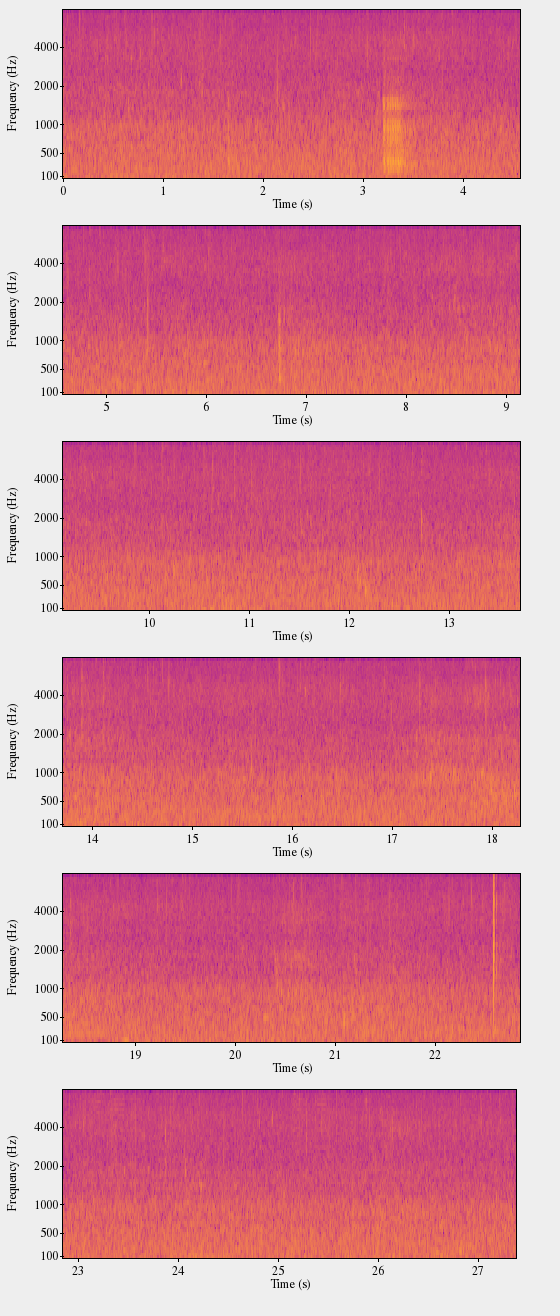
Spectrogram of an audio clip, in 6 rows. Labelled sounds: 3.1	3.5	croaking sound likely from a nearby submerged object, 1.2 to 1.7 kHz

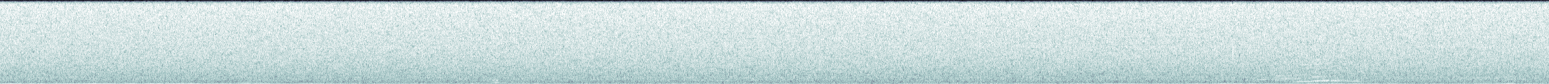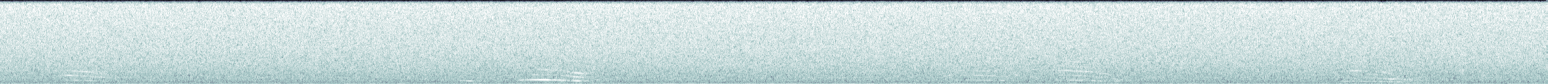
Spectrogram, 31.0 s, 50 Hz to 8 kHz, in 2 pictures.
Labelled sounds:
16.2	16.5	humpback whale, 1.0 to 1.3 kHz
21.1	21.4	humpback whale, 1.0 to 1.3 kHz
26.1	26.5	humpback whale, 1.2 to 1.4 kHz

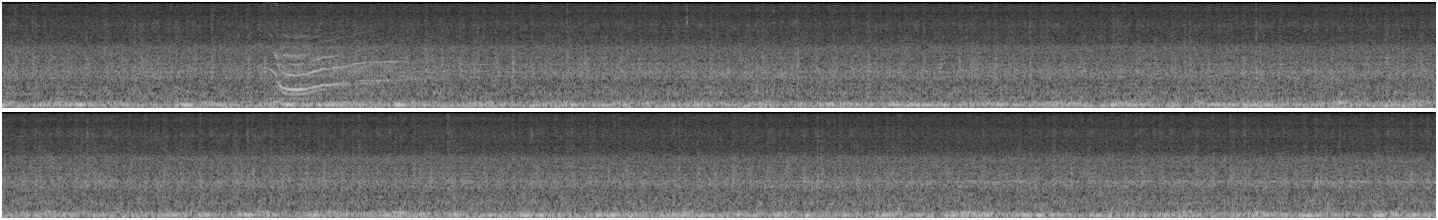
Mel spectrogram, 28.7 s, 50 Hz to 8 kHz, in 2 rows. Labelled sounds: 2.7	4.1	killer whale, Bigg's (transient), 0.30 to 1.5 kHz

